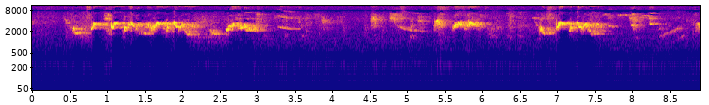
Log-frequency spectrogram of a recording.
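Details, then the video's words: Songbird described as a good singer that tumbles in somersaults now and then. Bright whistled phrases come in separate bursts several seconds apart, with fluttering and softer notes between them, over a constant low hiss. "นกร้องดี แต่มี ตีลังกา นิดหน่อย"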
